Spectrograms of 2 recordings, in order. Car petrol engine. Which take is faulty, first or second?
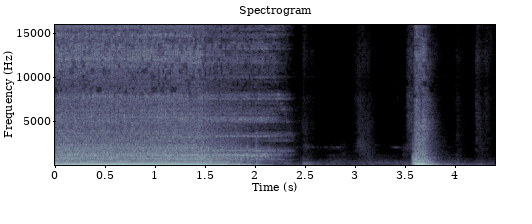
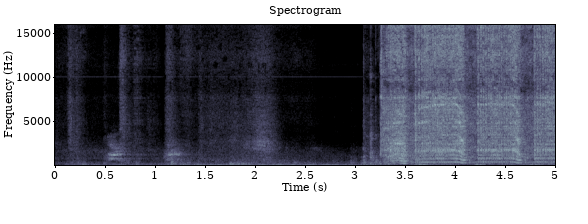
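first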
